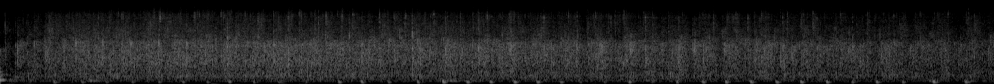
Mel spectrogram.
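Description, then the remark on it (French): An audience applauds three speakers, clapping steadily for the full ten seconds, a dense, even wash of many hands with a fast, regular rhythm and no voices standing out. “On peut, vous applaudir.”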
